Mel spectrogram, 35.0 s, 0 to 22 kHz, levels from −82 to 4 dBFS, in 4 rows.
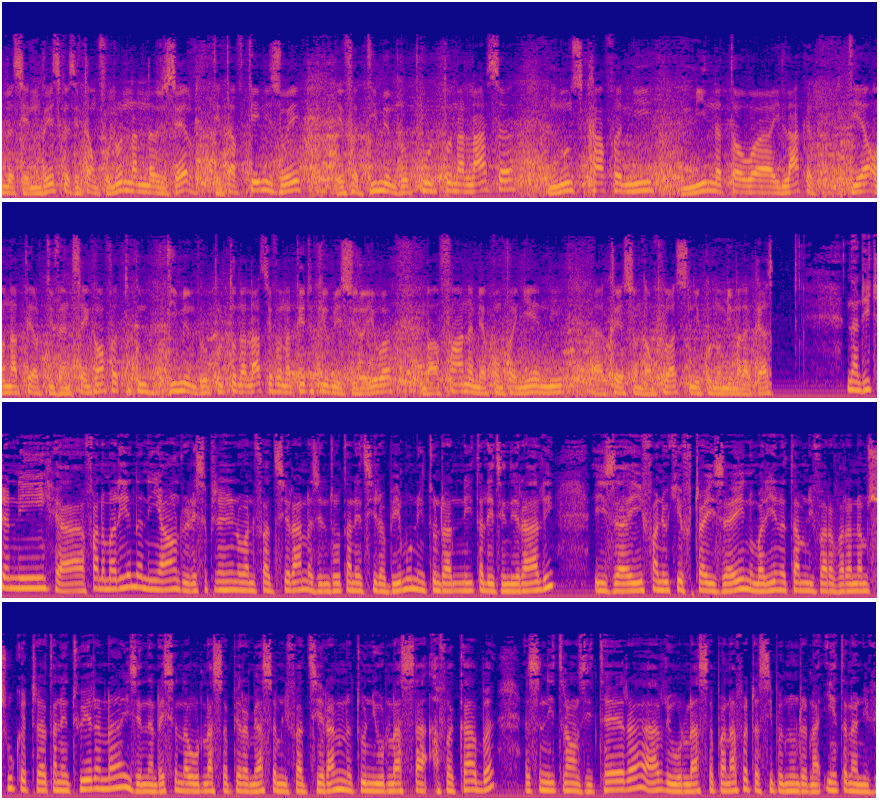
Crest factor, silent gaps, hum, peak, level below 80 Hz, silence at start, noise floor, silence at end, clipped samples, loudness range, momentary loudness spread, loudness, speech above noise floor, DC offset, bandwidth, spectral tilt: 14 dB; none; none; -4 dBFS; -40 dBFS; 0 s; -38 dBFS; 0 s; under 0.1%; 2 LU; 3 LU; -18 LUFS; 21 dB; under 0.1%; 11.5 kHz; -6 dB/octave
